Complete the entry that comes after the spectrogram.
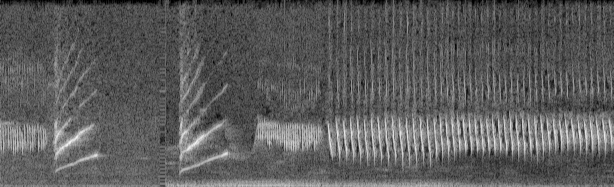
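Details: Canary song opening with brief steady high tones and two rising whistled double notes, then a long rapid, even trill of high pulsed notes.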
